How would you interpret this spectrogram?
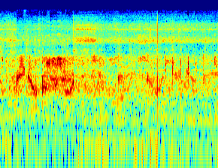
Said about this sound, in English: What we're hearing, from the night sky of Yemen and elsewhere around the world, where drones play an enormous role. What's coming into our ears?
